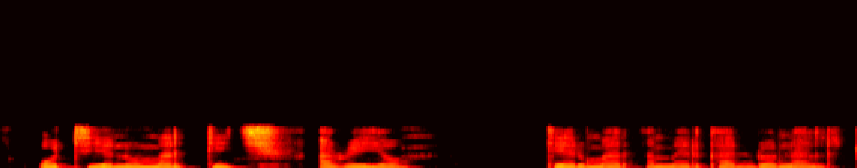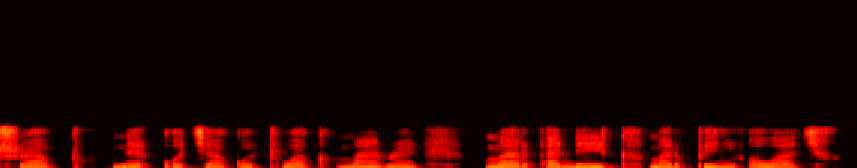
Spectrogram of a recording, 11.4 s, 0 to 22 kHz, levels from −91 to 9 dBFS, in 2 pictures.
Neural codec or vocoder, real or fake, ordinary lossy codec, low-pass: codec, 16 kHz in and 24 kHz out, 1 kbps, XY-Tokenizer; fake; none; 5.4 kHz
